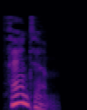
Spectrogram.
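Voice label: "fantom", British English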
